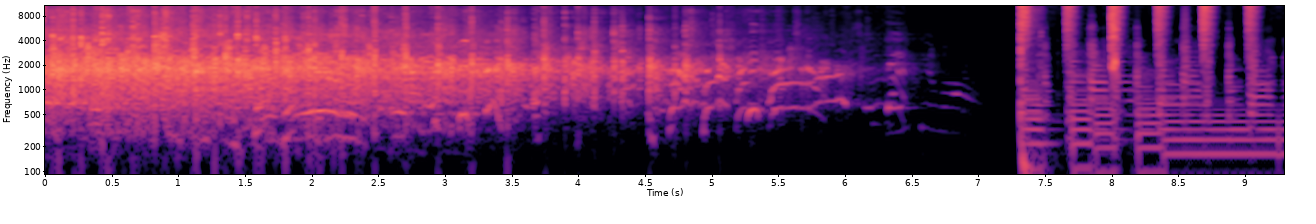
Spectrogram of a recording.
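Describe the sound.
An audience at a professional development seminar applauds loudly to thank the speakers, dense clapping with some cheering voices, tapering off over about six seconds before a short pause and music begins.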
